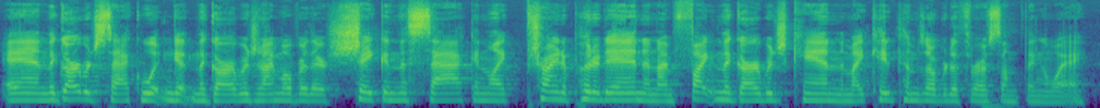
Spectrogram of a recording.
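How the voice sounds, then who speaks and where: A middle-aged woman speaking frankly in a podcast interview, her pitch sitting in the middle of the range. Her talk is emotional and raw, with swearing mixed in as she tells her story. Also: fairly even intonation, fast talker, hardly any pauses, a bit bright. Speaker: divorce coach and mediator guest. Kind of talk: candid conversational interview.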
